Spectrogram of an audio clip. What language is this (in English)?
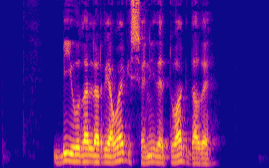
Basque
